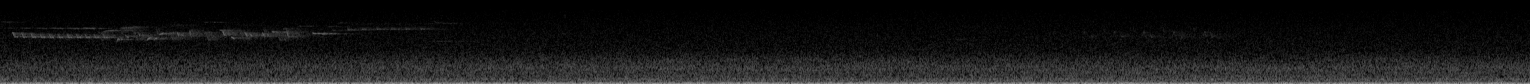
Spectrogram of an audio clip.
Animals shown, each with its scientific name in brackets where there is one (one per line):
Black-throated Green Warbler (Setophaga virens)
Winter Wren (Troglodytes hiemalis)
Ovenbird (Seiurus aurocapilla)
